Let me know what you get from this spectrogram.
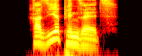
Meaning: genitive singular of Rasierpinsel
- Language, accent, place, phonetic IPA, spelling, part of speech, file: German, Germany, Berlin, [ʁaˈziːɐ̯ˌpɪnzl̩s], Rasierpinsels, noun, De-Rasierpinsels.ogg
